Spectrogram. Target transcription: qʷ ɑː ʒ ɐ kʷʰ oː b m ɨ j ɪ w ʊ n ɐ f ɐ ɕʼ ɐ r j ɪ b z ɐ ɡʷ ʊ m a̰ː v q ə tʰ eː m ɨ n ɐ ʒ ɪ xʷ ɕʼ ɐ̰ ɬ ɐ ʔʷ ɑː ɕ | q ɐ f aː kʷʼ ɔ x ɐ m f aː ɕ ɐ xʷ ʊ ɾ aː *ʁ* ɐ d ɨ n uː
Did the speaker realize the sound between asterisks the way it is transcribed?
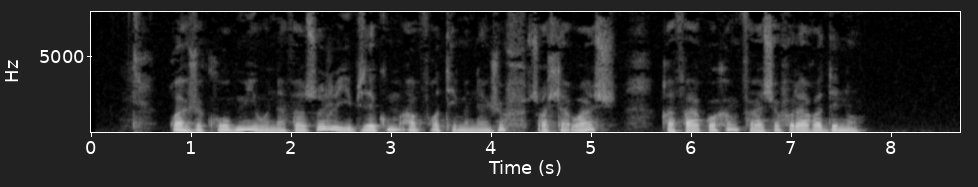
yes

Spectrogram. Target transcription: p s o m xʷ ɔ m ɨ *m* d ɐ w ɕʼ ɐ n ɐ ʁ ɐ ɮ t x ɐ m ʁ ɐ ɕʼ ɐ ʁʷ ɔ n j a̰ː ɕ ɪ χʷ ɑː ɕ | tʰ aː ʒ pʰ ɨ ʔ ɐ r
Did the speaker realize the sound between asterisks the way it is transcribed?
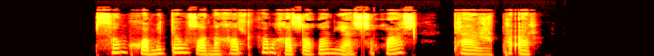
no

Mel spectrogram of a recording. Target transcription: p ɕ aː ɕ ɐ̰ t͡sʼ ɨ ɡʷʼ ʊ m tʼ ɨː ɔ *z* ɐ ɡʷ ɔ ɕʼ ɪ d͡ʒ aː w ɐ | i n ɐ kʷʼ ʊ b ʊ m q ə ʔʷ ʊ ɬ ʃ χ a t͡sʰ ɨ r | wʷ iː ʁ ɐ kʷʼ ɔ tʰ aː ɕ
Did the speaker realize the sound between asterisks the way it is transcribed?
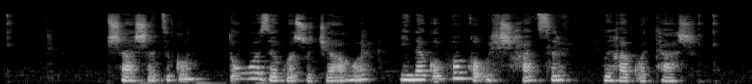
yes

